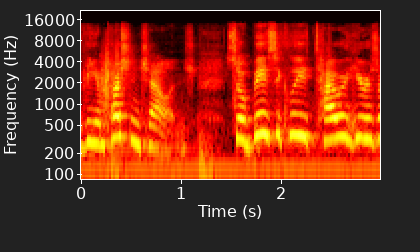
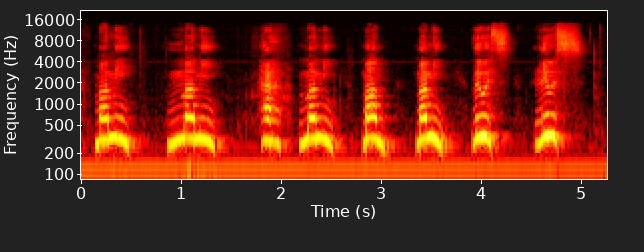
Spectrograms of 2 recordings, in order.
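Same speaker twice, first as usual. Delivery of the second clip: put-on cartoon baby voice, calling out; 3 dB quieter than usual. Taking a turn in a voice game, the speaker gives a Stewie Griffin impression. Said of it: "That's all I can do for Stewie".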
